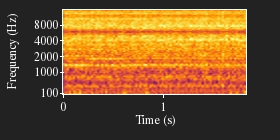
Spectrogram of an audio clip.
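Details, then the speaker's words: Honda engine started with a swapped ECU to test a theory, heater off. It settles into an even, steady idle with a deep, solid note and no earlier whine, sounding stronger than before; the owner suspects the old ECU was bad. "like I said it sounds much beefier so I either have a bad ECU or something because like I said it sounds totally different than what it sounded the last time I started it it sounds much stronger and more alive"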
